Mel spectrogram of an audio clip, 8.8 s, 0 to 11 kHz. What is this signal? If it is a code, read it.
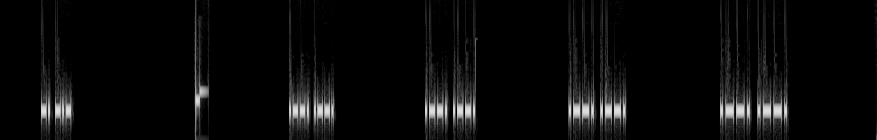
Morse code, heard as a keyed tone, about 55 wpm, 690 Hz. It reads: NK PP PP PP PP
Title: Speed-Racing Multi-letter Phonemes - 45wpm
